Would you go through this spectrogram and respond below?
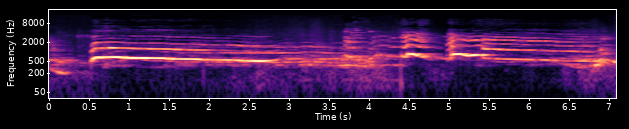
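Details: Siberian Huskies howling: a long, loud, clear howl held steady then slowly sliding down, followed by shorter wavering howls and yips that rise and break, with several voices overlapping near the end.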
